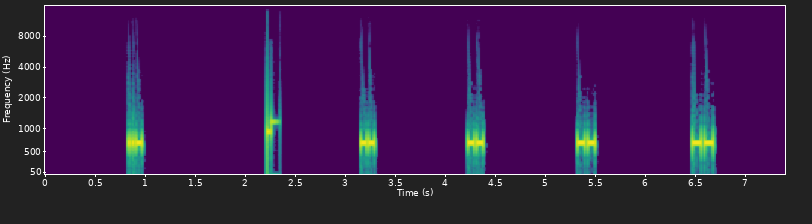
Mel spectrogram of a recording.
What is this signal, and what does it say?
Morse code, heard as a keyed tone, about 48 wpm, spaced as for 9 wpm, 700 Hz. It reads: U MMMM
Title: Speed-Racing Single Letter-Number 40wpm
